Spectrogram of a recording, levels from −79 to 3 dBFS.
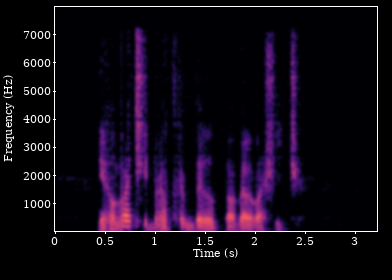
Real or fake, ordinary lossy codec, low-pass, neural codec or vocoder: fake; MP3, 48 kbps; 7.2 kHz; codec, 16 kHz in and 24 kHz out, 0.6 kbps, FireRedTTS-2 codec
